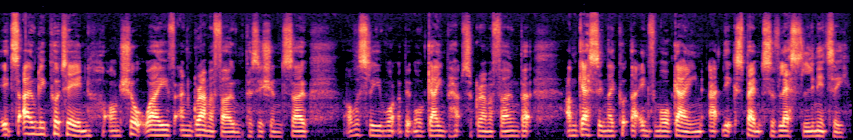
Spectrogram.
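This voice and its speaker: A presenter who restores radios as a hobby chats informally at his bench, thinking aloud with some hesitation. His lowish voice moves at normal speed with few pauses, over clear, steady background noise.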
